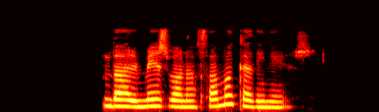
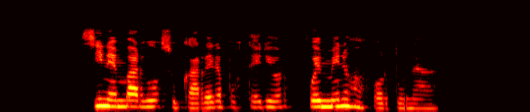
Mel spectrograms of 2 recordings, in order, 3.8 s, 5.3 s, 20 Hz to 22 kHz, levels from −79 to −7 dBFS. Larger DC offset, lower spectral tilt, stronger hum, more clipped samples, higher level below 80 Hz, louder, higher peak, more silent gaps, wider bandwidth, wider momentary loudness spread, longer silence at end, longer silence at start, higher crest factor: neither; about the same, -5 dB/octave vs -4 dB/octave; neither; neither; first, -64 dBFS vs -70 dBFS; first, -22 LUFS vs -30 LUFS; first, -4 dBFS vs -14 dBFS; neither; about the same, 8 kHz vs 7.8 kHz; second, 15 LU vs 19 LU; second, 0.7 s vs 0.95 s; first, 1.05 s vs 0.85 s; about the same, 20 dB vs 18 dB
